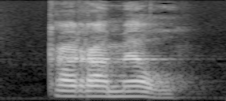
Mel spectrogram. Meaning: 1. caramel (smooth, chewy, sticky confection made by heating sugar and other ingredients until the sugars polymerize and become sticky) 2. a piece (usually block-shaped) of candy made from caramel
- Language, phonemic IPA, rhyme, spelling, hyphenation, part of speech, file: Dutch, /kaː.raːˈmɛl/, -ɛl, karamel, ka‧ra‧mel, noun, Nl-karamel.ogg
